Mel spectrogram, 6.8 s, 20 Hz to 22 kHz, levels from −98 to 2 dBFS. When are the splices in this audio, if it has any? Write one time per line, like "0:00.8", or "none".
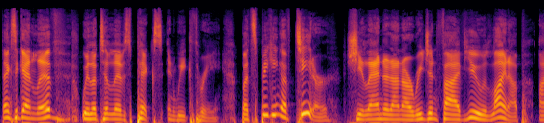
0:01.2
0:04.3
